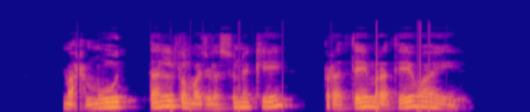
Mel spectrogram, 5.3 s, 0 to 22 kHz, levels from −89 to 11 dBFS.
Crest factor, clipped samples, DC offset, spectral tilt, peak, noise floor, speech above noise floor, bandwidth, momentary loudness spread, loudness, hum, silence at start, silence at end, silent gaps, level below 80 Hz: 18 dB; under 0.1%; under 0.1%; -7.5 dB/octave; -4 dBFS; under -90 dBFS; over 70 dB; 10.5 kHz; 10 LU; -21 LUFS; none; 0.65 s; 0.7 s; none; -50 dBFS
